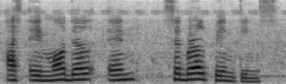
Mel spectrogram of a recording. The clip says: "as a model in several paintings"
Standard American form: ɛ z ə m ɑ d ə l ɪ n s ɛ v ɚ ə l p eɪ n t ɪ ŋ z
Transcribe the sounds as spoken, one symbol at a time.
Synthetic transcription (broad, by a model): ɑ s ə m ɑ d ə l ɪ n s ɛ b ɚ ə l p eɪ n t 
